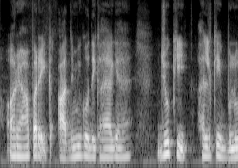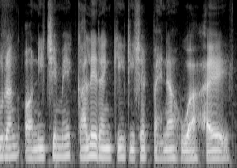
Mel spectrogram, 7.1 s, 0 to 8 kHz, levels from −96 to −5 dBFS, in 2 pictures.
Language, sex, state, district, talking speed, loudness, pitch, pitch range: Hindi, male, Uttar Pradesh, Lucknow, 210 wpm, -21 LUFS, 130 Hz, 120-140 Hz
